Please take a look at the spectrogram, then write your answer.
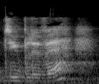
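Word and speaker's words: double vé: Uh, W in French is pronounced Dublu.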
